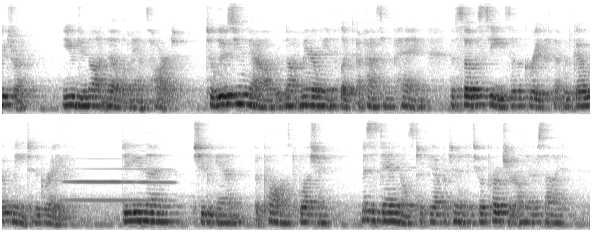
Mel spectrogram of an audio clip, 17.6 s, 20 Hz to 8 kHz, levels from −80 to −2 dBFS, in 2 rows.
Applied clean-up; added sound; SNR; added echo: none; Wind instrument, woodwind instrument; 19 dB; reverberation time 1.0 s.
